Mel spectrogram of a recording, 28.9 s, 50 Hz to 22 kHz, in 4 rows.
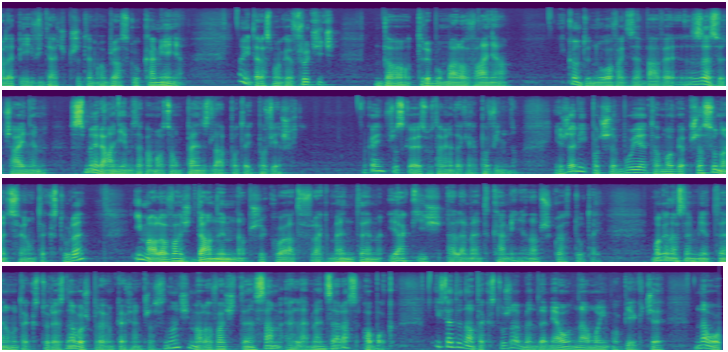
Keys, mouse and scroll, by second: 4.8 click, 6.0-6.4 scroll down 5, 7.0 click, 8.8 scroll down 2, 9.5 click, 12.8 middle click, 13.6 middle click, 14.5 right click, 17.2 click, 18.9 middle click, 22.2 right click, 24.2 click, 26.0 middle click.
